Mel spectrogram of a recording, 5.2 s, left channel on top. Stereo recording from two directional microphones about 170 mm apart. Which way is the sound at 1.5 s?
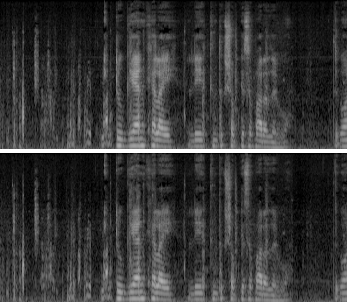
10° right (ahead or behind).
